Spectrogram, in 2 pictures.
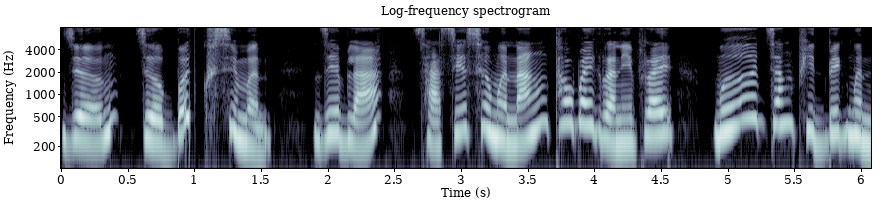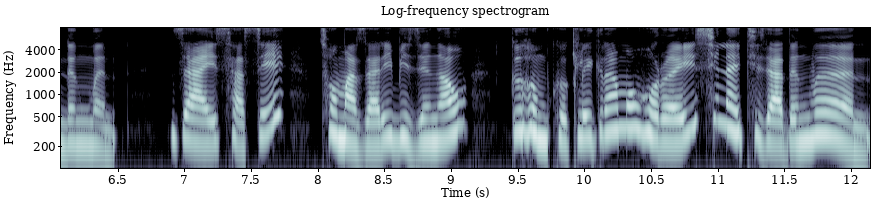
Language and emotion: Bodo, happy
